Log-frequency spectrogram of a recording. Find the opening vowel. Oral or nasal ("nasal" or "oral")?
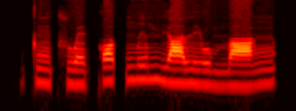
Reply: nasal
